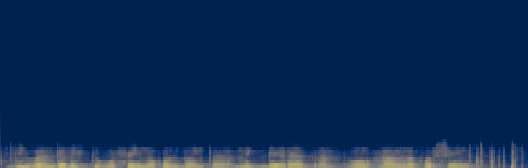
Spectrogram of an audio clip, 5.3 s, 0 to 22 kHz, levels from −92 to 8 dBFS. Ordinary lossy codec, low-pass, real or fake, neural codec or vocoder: none; 3.6 kHz; fake; codec, 44.1 kHz, 2.6 kbps, SNAC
